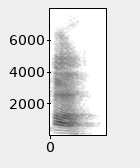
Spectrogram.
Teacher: आ को दीर्घ करेंगे तो वही जीभ आपकी पीछे चली जाएगी। आ थोड़ी सी पीछे गई अ बीच में।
